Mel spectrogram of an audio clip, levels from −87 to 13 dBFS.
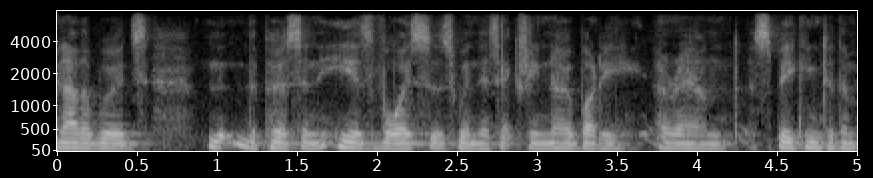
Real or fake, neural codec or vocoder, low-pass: real; none; 7.2 kHz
